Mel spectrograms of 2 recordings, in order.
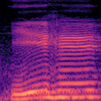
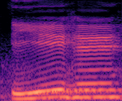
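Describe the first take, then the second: No difference in how they are said.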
